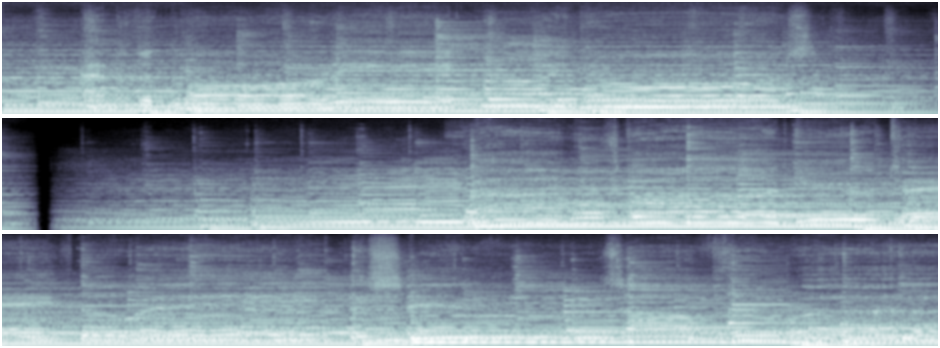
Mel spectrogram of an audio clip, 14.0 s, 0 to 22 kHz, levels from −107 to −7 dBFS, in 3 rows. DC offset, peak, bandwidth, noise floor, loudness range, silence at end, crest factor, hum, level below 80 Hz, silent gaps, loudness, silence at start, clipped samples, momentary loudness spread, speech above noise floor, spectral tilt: under 0.1%; 0 dBFS; 17.5 kHz; -38 dBFS; 5 LU; 0 s; 12 dB; none; -22 dBFS; none; -14 LUFS; 0 s; under 0.1%; 9 LU; 25 dB; -7.5 dB/octave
